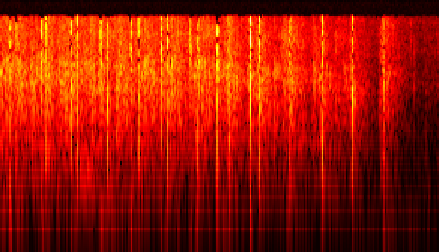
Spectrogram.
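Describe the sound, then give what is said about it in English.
A short burst of applause for representatives of nation states, congratulating Ghana: sharp, uneven claps from a small group, with no one talking, tapering off and fading out after about four seconds. “Ghana's representative could not be here tonight, but I just wanted to take a moment and applaud for any of those representatives in nation states.”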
